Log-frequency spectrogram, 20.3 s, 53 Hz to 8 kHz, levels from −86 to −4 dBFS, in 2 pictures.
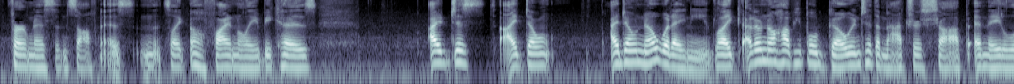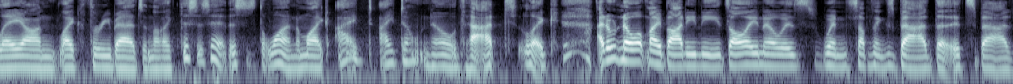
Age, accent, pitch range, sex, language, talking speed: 20-39, American, 145-180 Hz, female, English, 215 wpm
